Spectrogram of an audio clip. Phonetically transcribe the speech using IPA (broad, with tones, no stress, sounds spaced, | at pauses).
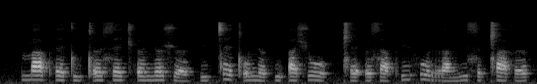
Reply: m a˦ pʰ ɛ˧ t i˨ tʼ œ˧ s ɛ˧ t͡ʃʼ œ˧ n œ˦ ʃ œ˨ | y˨˦ ǀ ɛ˦˨ tʼ o˧ n œ˨ f y˧ ʔ a˧ ʃ o˦˨ | ǁ ɛ˨ ʔ ə˧ s a˨ pʰ y˦ f o˦˨ r a˨ ŋ i˦˨ s ə˧ ǁ a˦˨ x œ˦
